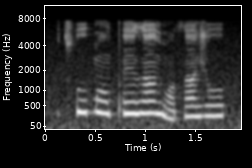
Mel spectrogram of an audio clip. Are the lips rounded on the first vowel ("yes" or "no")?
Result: yes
